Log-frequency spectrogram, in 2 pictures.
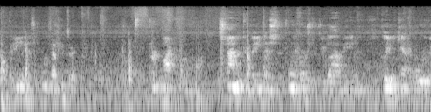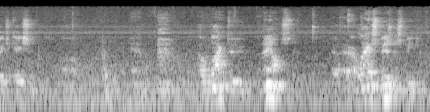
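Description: An older man speaks calmly into a microphone in a room with a slight echo.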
